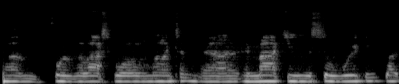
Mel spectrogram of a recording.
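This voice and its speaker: Here a man speaks with a New Zealand accent at a moderate pace. His voice is fairly high in pitch, somewhat breathy, with a dark, mellow tone. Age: 60s. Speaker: panel moderator, sound studio owner. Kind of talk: panel discussion. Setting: online live broadcast.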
